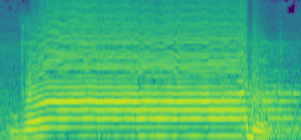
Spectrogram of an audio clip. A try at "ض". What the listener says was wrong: آپ کی زبان کی نوک لگ رہی ہے، میں نے اس کو کان سے پکڑا. زبان کی کرٹ لگاؤ. ضاد. ضاد.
